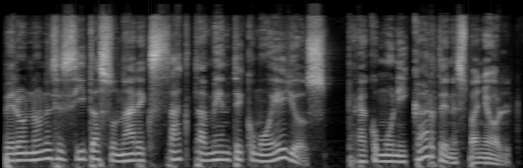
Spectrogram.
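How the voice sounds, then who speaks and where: A man as a Spanish teacher, explaining clearly and patiently in a scripted lesson dialogue. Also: mid-range voice, expressive, normal speed, a little mellow, dry recording, studio quality.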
